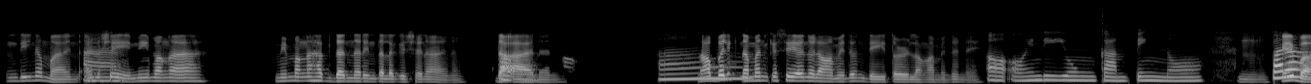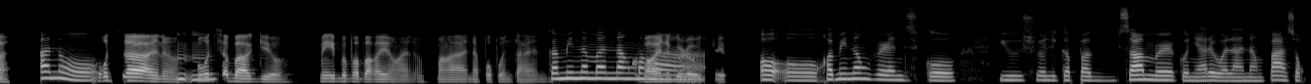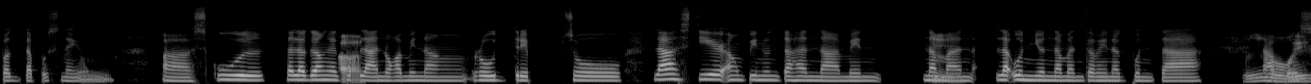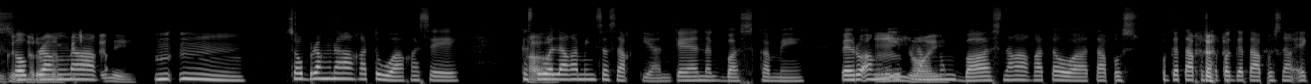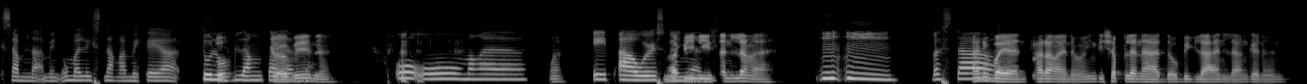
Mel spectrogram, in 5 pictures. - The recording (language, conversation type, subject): Filipino, unstructured, Ano ang pinakamasayang alaala mo sa isang biyahe sa kalsada?
- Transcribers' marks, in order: other background noise; drawn out: "Ah"; chuckle; chuckle; tapping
